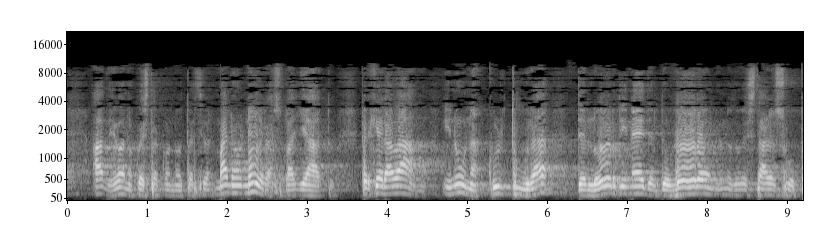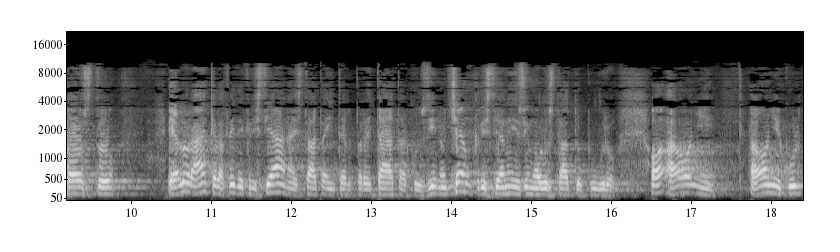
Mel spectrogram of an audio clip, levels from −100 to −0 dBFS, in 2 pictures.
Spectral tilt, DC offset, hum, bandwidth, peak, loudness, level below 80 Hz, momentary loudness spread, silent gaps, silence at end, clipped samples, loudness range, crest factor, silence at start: -5 dB/octave; under 0.1%; none; 10.5 kHz; -2 dBFS; -21 LUFS; -70 dBFS; 10 LU; none; 0 s; under 0.1%; 2 LU; 18 dB; 0 s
